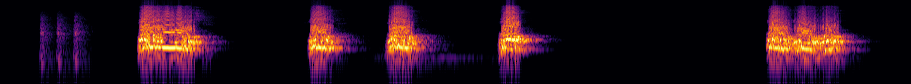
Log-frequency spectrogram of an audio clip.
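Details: Domestic dog barking at a delivery person: loud, harsh barks in irregular bursts, a quick double yap at the start, then five broad barks spaced one to three seconds apart, with silence between.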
